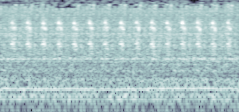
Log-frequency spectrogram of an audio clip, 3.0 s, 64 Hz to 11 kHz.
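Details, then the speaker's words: 2014–2015 Chevy pickup, L83 GM V8, warm slow idle: light sharp ticks about five a second, half crank speed, over a soft hum; top-end lifter tick, not believed to be a collapsed lifter. "that is definitely a top end tick now if i was taking twice that speed it would be a bottom end tick so the speed of the tick is critical here in diagnosing where that noise is coming from"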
